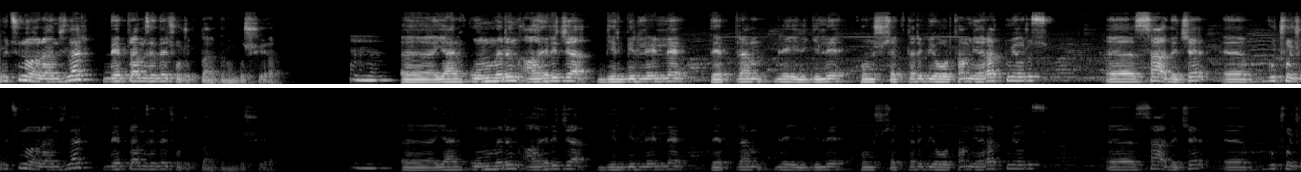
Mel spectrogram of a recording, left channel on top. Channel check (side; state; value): right; quieter; 26.6 dB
